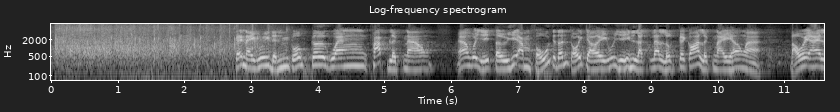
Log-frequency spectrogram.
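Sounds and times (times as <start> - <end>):
audience applause: 0.0 - 3.6
speech: 2.8 - 11.5.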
